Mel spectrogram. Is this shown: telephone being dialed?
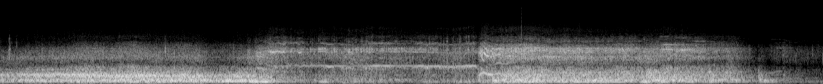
no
